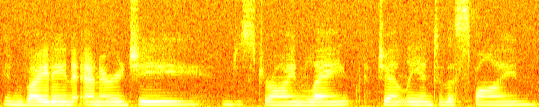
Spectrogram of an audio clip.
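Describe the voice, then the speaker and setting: A woman leading a guided meditation in a gentle, soothing, unhurried manner with long pauses. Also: medium pitch, monotone.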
